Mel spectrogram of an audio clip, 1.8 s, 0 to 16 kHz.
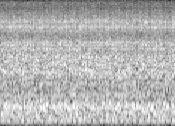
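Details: Onan Marquis 5500 RV generator (1998 Bounder motorhome, 20+ years old, 60 hours) after carburetor rebuild; steady even drone, no misses, knocks or surging; owner says it sounds really good, lots of life left; normal running.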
